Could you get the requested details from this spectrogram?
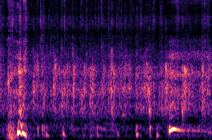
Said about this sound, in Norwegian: Så da eh, har jeg gleden av å ønske hele panelet velkommen opp på scenen. Jeg kan godt klappe for dem en gang til, altså.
